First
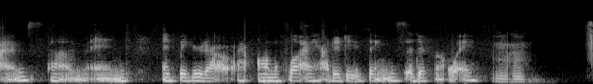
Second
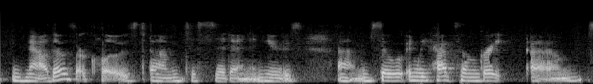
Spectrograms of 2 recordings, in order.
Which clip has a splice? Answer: first; 1 cut; at 4.9 s

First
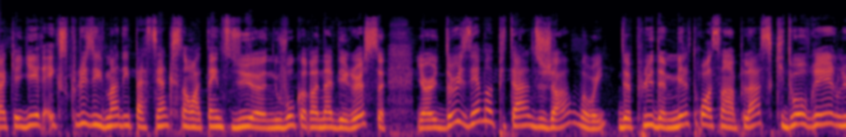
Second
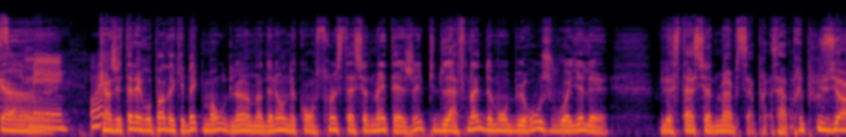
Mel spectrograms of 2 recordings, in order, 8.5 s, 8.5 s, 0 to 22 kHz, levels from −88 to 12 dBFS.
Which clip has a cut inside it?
first; 1 cut; at 6.1 s

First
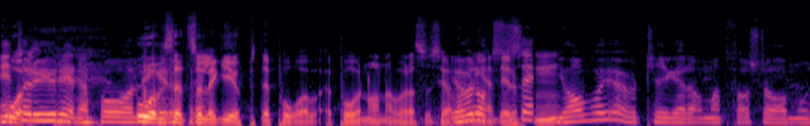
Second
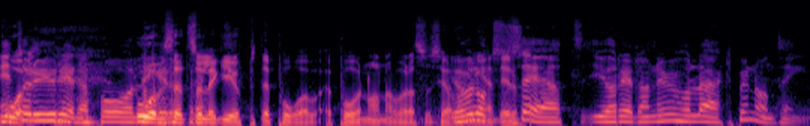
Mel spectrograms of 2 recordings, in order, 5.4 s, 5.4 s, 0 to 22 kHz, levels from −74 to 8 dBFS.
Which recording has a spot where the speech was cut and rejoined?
first; 1 cut; at 3.5 s

